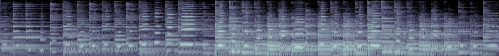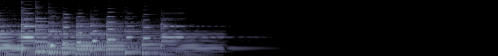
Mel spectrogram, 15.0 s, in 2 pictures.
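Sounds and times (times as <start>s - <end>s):
clarinet: 0.0s - 11.0s.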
